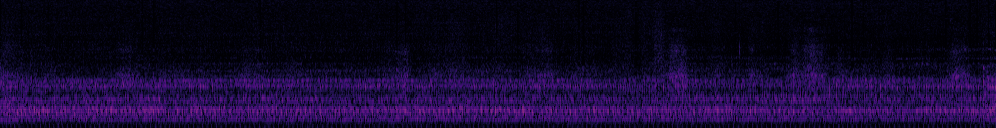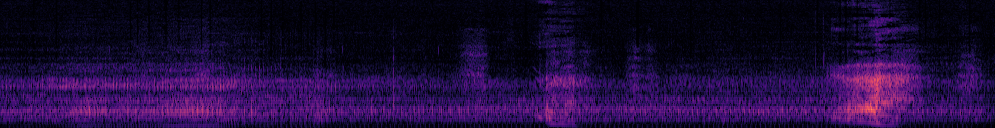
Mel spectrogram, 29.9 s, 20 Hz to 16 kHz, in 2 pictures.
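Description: Suzuki DR650 single-cylinder engine running at low speed, swelling briefly in the middle. Two quick blips fall away sharply in pitch, the second and louder one near the end, and the engine then cuts out.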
